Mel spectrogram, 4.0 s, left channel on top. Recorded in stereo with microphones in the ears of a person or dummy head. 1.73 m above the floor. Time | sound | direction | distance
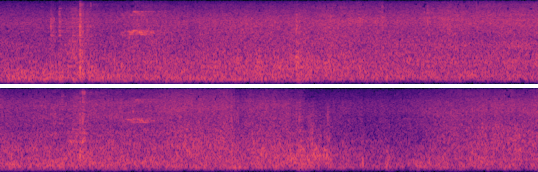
0.4 | a sliding door | 30° left (ahead or behind) | 5.5 m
